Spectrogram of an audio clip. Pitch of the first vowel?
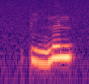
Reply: low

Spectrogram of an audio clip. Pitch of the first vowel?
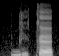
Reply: falling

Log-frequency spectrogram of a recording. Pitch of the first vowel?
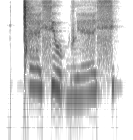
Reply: high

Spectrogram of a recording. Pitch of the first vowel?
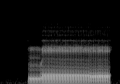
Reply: low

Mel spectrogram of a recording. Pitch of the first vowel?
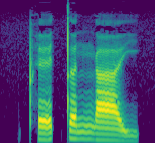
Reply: rising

